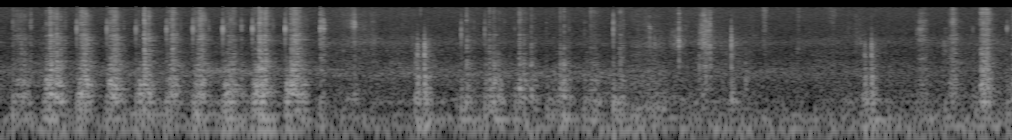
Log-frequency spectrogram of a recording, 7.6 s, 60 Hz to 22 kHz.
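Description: A metal stylus tip is drawn across a flat, thin, solid copper-foil scratch art board, about A4, with a black coating. It makes rasping scratch strokes, a quick rhythmic run at first and then slower, more scattered strokes. Each stroke has a bright, gritty edge over a low body.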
